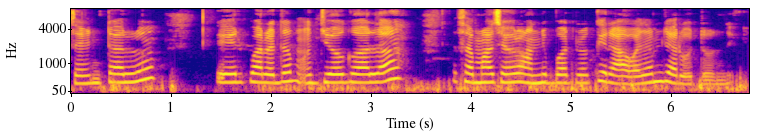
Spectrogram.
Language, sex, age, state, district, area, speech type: Telugu, female, 18-30, Telangana, Komaram Bheem, urban, spontaneous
